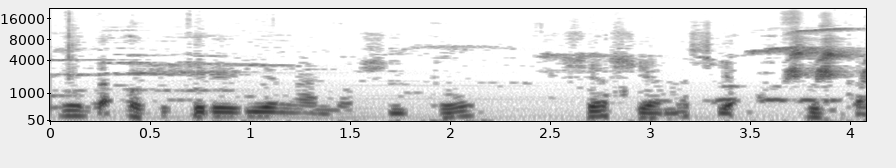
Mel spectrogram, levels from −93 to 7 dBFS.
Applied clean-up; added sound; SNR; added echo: classical method spectral subtraction.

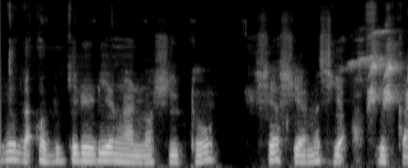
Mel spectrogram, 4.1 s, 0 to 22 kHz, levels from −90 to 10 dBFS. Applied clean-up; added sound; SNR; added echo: neural mask model Resemble Enhance denoiser.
